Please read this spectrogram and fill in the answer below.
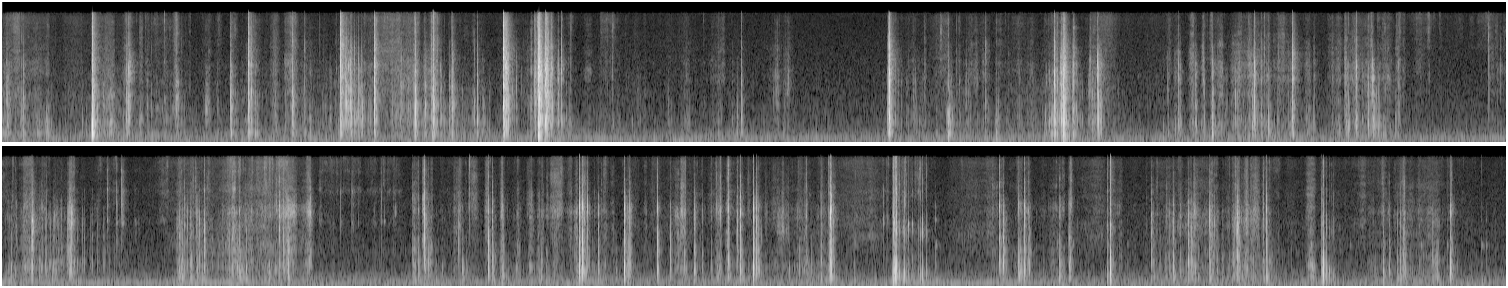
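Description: Hands sorting paper-wrapped pastel sticks out of a plastic case: irregular clicks and knocks of sticks and case, with rustling in between. The loudest clatter comes in a cluster a few seconds in and once more at about ten seconds.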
